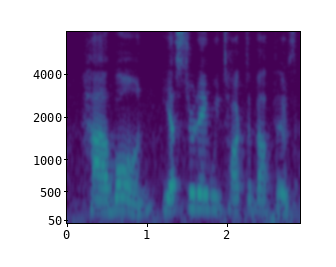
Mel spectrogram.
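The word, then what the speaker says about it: jabón: So J will sound like an H.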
